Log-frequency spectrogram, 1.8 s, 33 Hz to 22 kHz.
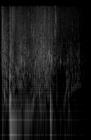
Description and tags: WATRSplsh rock splash 32 TK SASSMKH8020
Throwing various sized rocks into a large lake. Microphones: Sennheiser MKH 8020 in SASS
Recorder: Zaxcom Maxx
effect, gurgle, lake, rock, splash, sploosh, water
